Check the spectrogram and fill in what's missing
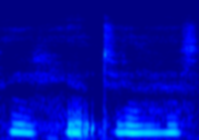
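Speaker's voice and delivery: very quiet, barely audible acted groan. Retelling how he reacted with eyes closed: imitating someone groaning. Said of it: "groaning, literally with his eyes closed, being like".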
